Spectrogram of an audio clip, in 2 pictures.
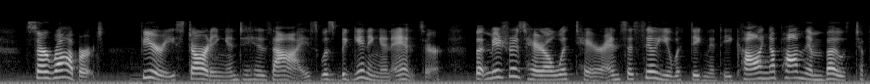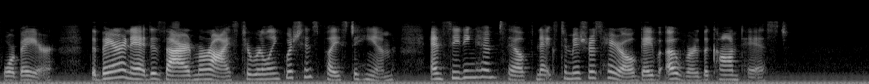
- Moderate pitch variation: No, wide, 8.1 semitones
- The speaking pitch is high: Yes, high, 220 Hz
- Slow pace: No, average, 160 wpm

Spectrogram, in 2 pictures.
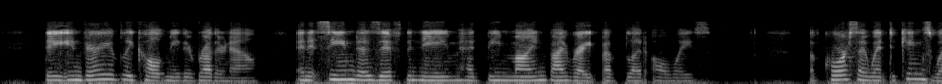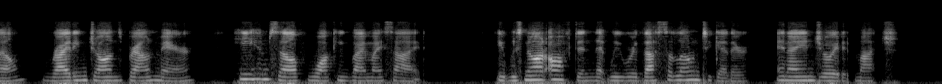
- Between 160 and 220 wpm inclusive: Yes, average, 170 wpm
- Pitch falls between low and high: Yes, medium, 180 Hz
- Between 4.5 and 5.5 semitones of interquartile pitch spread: No, average, 2.8 semitones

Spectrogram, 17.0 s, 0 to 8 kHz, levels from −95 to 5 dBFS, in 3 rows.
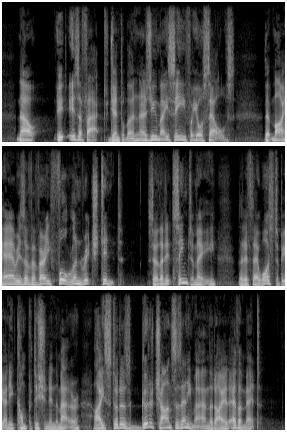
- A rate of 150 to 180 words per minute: No, average, 190 wpm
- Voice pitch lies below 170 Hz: Yes, medium, 140 Hz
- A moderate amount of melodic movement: No, wide, 6.3 semitones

